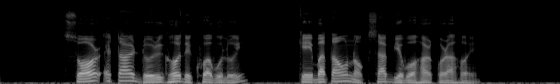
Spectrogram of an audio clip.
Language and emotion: Assamese, neutral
